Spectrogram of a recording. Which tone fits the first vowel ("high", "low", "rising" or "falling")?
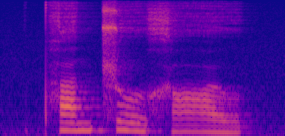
high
